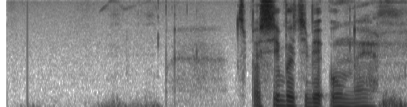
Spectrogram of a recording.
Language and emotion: Russian, neutral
